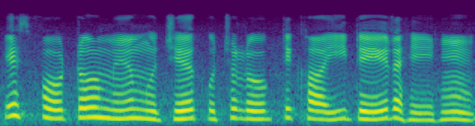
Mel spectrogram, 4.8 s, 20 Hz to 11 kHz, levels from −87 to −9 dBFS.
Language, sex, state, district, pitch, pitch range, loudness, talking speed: Hindi, female, Madhya Pradesh, Katni, 220 Hz, 205-240 Hz, -14 LUFS, 125 wpm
